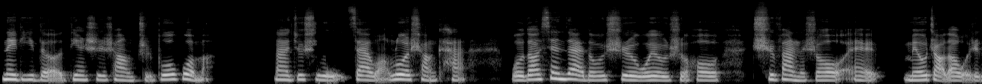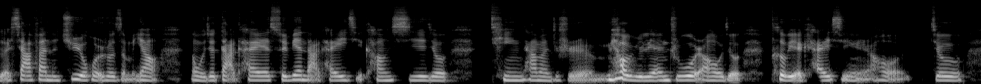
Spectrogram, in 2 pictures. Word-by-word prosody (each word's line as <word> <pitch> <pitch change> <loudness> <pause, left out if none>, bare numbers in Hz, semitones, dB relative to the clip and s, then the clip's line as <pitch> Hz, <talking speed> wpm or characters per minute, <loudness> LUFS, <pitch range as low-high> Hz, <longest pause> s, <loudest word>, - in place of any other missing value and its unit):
内 235 -2 +6
地 220 0 0
的 190 -2 0
电 220 -1 0
视 205 -1 -3
上 195 -3 -2
直 185 +1 -6
播 220 +3 +3
过 240 0 +3
嘛。 - - -5 0.6
那 215 -2 +1
就 215 +2 -1
是 220 - -4 0.3
在 210 -9 +1
网 - - -2
络 225 0 +5
上 205 -4 -3
看， - - -6 0.4
我 195 0 +1
到 220 +2 +4
现 245 +1 +4
在 235 -4 +4
都 195 0 -1
是 200 0 +2
我 185 +1 +3
有 190 -2 +2
时 185 - -4
候 185 -1 -2 0.3
吃 225 - -1
饭 215 -2 +1
的 180 - -2
时 185 +1 -5
候， 190 0 +2
哎， 195 -1 -4 0.2
没 200 -3 -2
有 200 +1 +4
找 215 - +1
到 185 - +2
我 - - -1
这 185 - -2
个 - - -2
下 205 -3 0
饭 200 0 -1
的 190 - -2
剧 205 +4 +1
或 195 0 0
者 - - -1
说 185 -1 0
怎 245 - -6
么 225 - -7
样， 195 -3 -1 0.3
那 200 - -3
我 180 - 0
就 185 +1 0
打 195 0 -2
开 190 0 -1
随 190 0 -1
便 210 +2 +3
打 205 - -2
开 185 -1 -5
一 190 +1 +1
集 190 - -8
《康 185 0 -4
熙》， 190 -1 -2
就 180 -2 0 0.4
听 190 -2 -2
他 200 -2 -2
们 185 -2 -2
就 190 - -8
是 185 - -3 0.2
妙 225 0 +7
语 180 -2 +3
连 180 +2 +2
珠， 195 0 +4
然 200 - +1
后 185 - 0
我 180 - +1
就 - - 0 0.3
特 - - +5
别 385 +5 +6
开 185 +1 -1
心。 195 +1 -4
然 225 -1 -7
后 195 - -4 0.3
就， 185 -1 -1
195 Hz, 260 characters per minute, -23 LUFS, 190-215 Hz, 0.6 s, 妙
